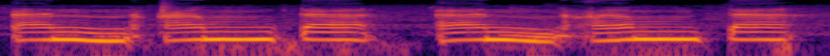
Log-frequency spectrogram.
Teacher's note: tetap ada dengungnya cuman pendek dengungnya itu tidak panjangnya begitu juga bila nun sukun itu bertemu dengan huruf huruf halqiyah ataupun huruf-huruf tenggorokan dengungnya juga terdengar pendek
